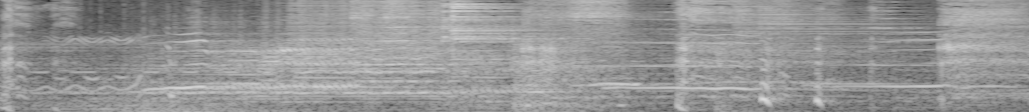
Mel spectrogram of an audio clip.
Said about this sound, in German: Das klingt so als wie so ein klemmendes, wie so ein, wie so ein, Eis, so ein Garagentor, das irgendwie klemmt. So klingt es. Das ist neue Musik von Rebecca Saunders. Das Stück heißt Skin.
